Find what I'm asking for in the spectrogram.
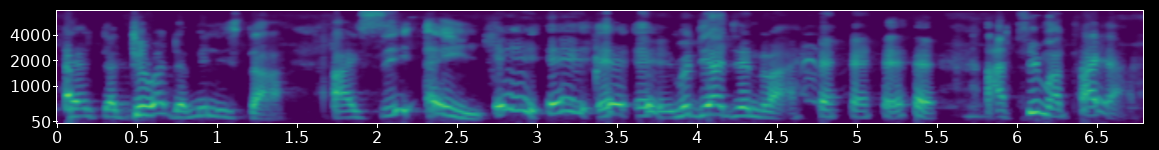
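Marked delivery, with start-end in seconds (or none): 2.3-4.6 excited greeting. Real, not acted.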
